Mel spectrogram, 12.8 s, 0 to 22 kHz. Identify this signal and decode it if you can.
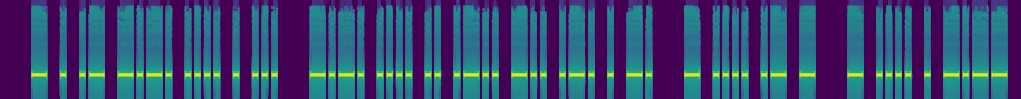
Morse code, heard as a keyed tone, about 20 wpm, 1000 Hz. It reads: TEACHES CHILDREN THAT THEY
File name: qotdfiles / 20wpm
